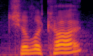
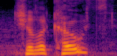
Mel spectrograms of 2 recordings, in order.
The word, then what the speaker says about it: Chillicothe: This I also don't know how to pronounce. Chillicothe, that's how I pronounce it. Chillicothe.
